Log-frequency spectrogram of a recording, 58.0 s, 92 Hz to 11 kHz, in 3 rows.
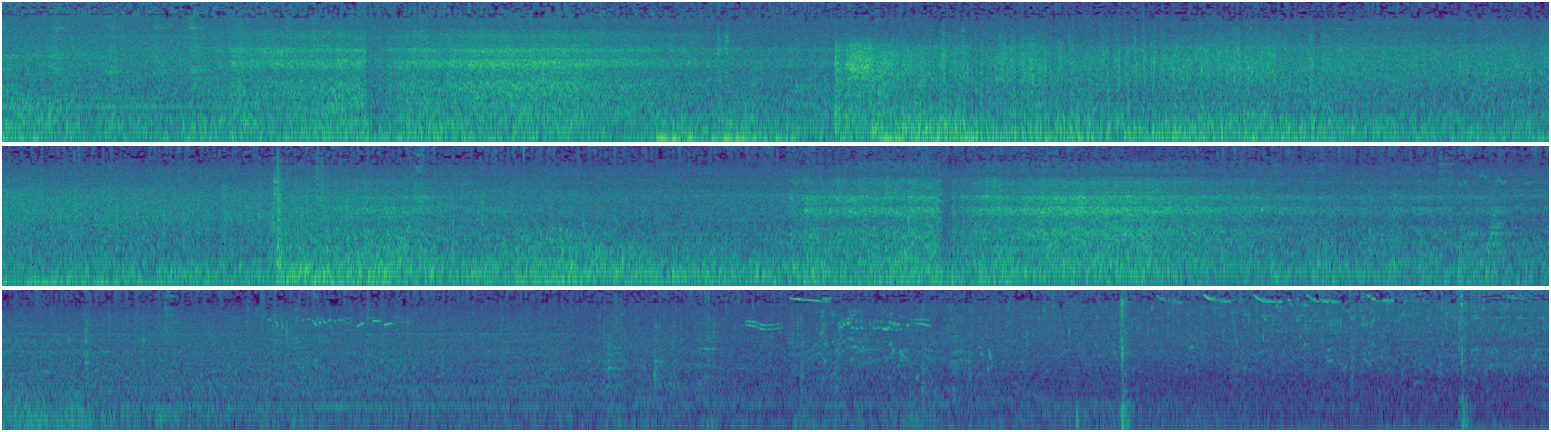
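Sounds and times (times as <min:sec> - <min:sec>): harsh mid-pitched noise: 0:00.0 - 0:18.8
heavy machinery rumbling: 0:00.0 - 0:58.0.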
